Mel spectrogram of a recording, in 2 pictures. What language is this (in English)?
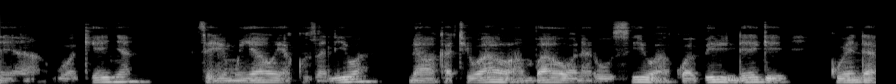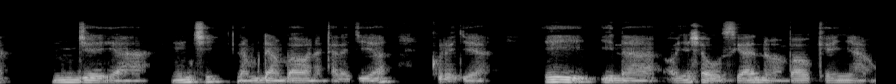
Swahili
